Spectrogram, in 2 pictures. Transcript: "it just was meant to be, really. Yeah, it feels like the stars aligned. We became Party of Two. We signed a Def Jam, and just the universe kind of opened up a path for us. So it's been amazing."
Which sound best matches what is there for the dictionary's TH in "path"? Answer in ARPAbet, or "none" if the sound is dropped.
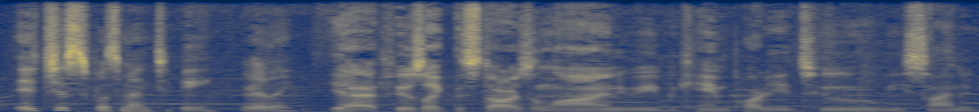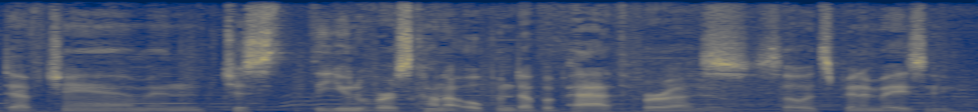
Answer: TH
